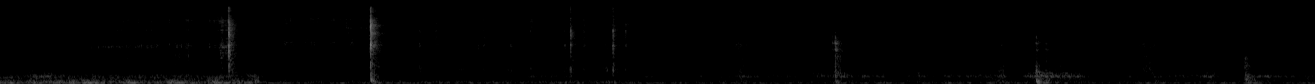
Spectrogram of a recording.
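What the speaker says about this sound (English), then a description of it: "I'm just gonna cut right close to these ties, and then I'll just thin everything out." Hair being trimmed close to the ties and thinned out with scissors: a run of crisp snips near the start, then sparse, isolated cuts spread across the rest, close and fairly quiet.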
